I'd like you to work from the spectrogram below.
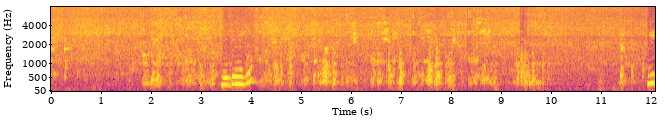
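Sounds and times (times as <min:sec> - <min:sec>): vegetables sizzling in oil: 0:00.0 - 0:12.0
metal spatula scraping pan: 0:01.7 - 0:10.1.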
